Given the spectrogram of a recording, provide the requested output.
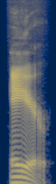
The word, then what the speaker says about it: heir: So words like honor, honest, hour, as in the time of day, heir, as in someone who inherits property, and herb were spelled with their silent H.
